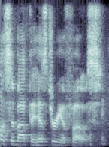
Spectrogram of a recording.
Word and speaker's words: FOS: P-H-O with the long O. – Long O. FOS is the Greek word for light.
